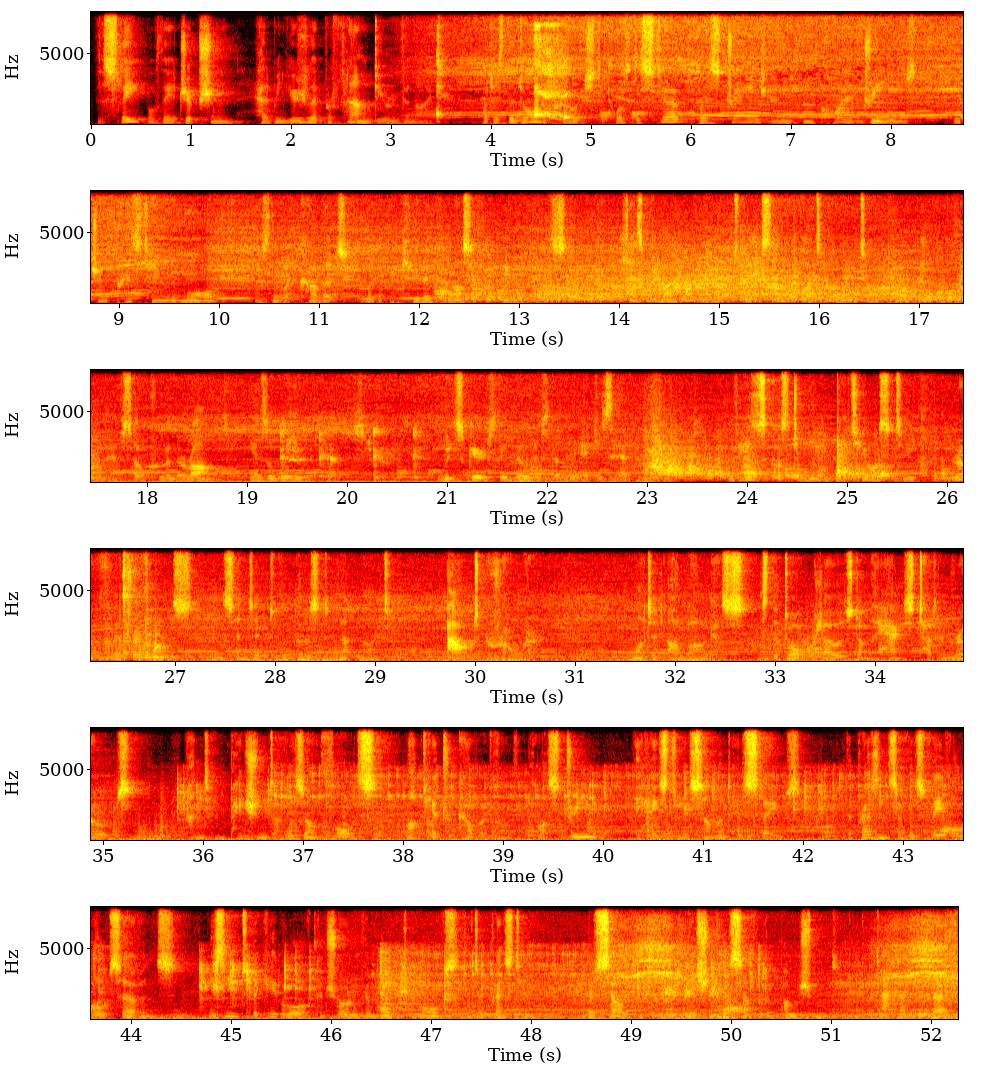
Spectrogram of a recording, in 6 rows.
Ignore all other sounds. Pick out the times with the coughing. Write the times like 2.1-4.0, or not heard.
3.5-4.8, 19.3-20.8, 49.4-50.1.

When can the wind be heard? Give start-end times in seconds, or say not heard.
12.1-52.2.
